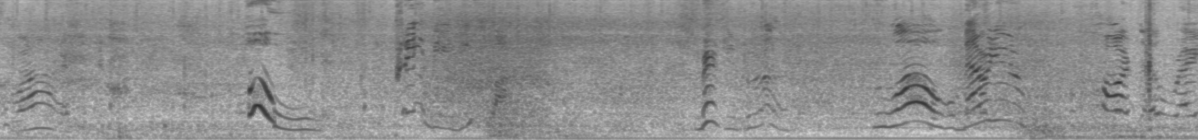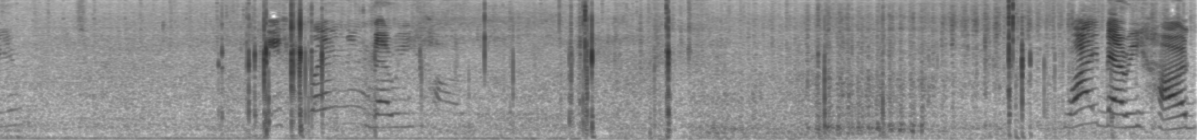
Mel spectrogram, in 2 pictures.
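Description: A child talks excitedly close to a phone microphone.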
